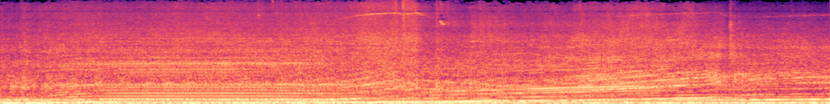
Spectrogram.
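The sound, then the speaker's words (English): Race cars roar around a Hawaii speedway during a weekend race held without spectators. The engine roar is loud and unbroken, with several engine tones rising and falling in pitch throughout. “The sounds of racing filled the empty grandstands this weekend at Hawaii Speedway.”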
